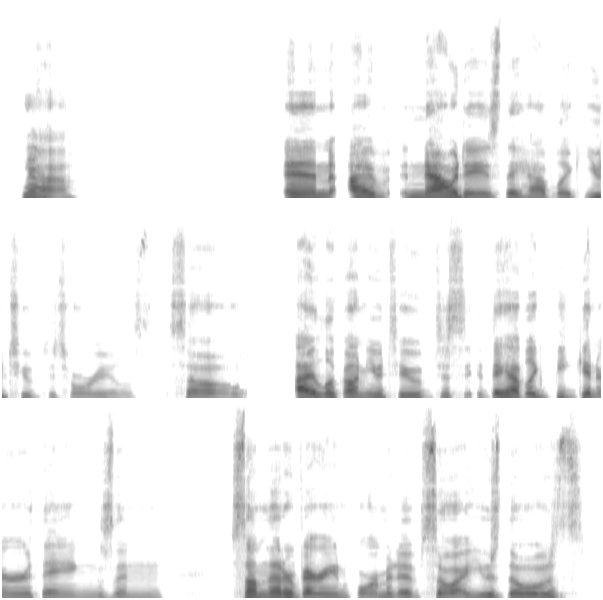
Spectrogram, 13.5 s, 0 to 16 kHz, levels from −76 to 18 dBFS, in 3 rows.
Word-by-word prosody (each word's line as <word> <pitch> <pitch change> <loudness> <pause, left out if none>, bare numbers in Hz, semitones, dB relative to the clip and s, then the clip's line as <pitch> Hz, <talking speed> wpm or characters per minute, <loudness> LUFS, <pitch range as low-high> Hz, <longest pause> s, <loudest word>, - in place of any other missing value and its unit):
Yeah. 315 - -2 1.6
And 220 -3 +4
I've 220 -2 +3
nowadays, 205 - +4
they 175 0 -2
have, 175 -2 -5
like, 155 -2 -8
YouTube 200 -8 -8
tutorials, 140 -1 -18 0.2
so 155 -3 -8 0.4
I 180 +1 +8
look 205 +2 0
on 180 -2 +2
YouTube 170 -8 -6
to 185 -2 -11
see - - -17
they 180 0 +3
have 195 +2 +5
like 225 -2 -3
beginner 165 -10 -4
things 150 +1 -11
and 140 -1 -15 0.5
some 195 -1 +3
that 200 0 +4
are 190 - +5
very 170 +1 +1
informative, 155 0 -7
so 150 - -1
I 145 - -1
use 175 +8 -5
those. 180 - -3
170 Hz, 140 wpm, -24 LUFS, 150-200 Hz, 1.6 s, I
